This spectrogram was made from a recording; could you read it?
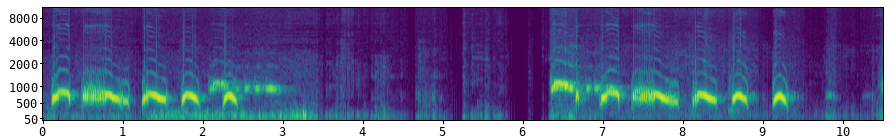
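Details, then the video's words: Spotted dove of the local kuk 3 style, riled up and loud, repeats two phrases of rapid arched coos with drawn-out notes, separated by a quiet gap with faint rustling. "Derkuku tekukur kuk3 lokal alam asli ngamuk bikin ribut || suara besar"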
